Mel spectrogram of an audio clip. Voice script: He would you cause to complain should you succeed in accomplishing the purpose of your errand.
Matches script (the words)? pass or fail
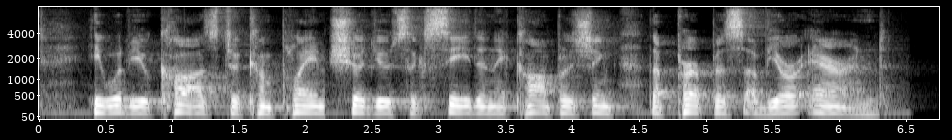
pass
